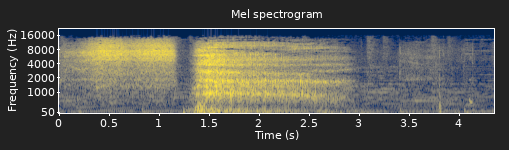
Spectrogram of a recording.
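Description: An electric fan running: a steady airy whoosh over a low motor hum, briefly swelling louder as a stronger gust of air hits, then settling back. No one speaks.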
